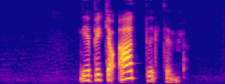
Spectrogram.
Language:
Icelandic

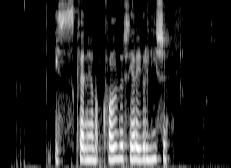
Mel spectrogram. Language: Icelandic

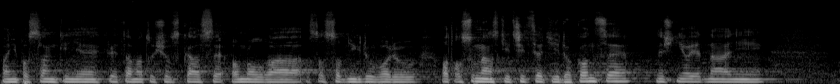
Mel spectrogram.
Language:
Czech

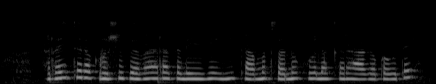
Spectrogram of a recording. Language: Kannada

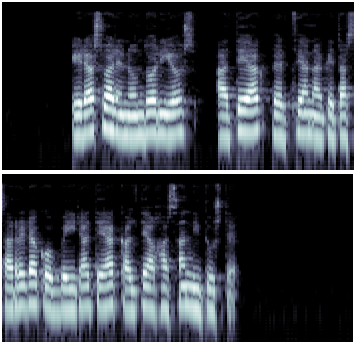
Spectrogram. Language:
Basque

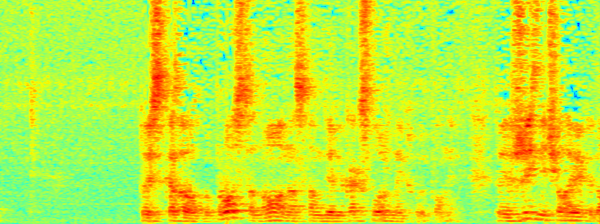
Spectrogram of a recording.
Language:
Russian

